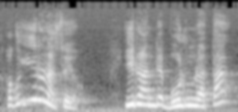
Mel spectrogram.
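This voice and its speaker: A middle-aged man preaching as a pastor, telling a story with animated delivery and acting out the prayers and dialogue in it. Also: very high-pitched, rapid-fire. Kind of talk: sermon with storytelling.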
